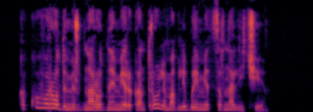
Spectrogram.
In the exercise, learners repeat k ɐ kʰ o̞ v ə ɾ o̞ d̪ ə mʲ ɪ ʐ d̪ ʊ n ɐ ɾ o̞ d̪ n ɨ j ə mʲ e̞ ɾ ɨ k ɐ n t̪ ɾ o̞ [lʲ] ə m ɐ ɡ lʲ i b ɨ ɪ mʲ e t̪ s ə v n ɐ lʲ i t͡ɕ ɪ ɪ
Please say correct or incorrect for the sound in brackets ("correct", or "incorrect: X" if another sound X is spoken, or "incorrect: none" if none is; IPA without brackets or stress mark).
correct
